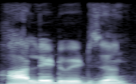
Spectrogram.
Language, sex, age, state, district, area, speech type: Punjabi, male, 30-45, Punjab, Hoshiarpur, rural, spontaneous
